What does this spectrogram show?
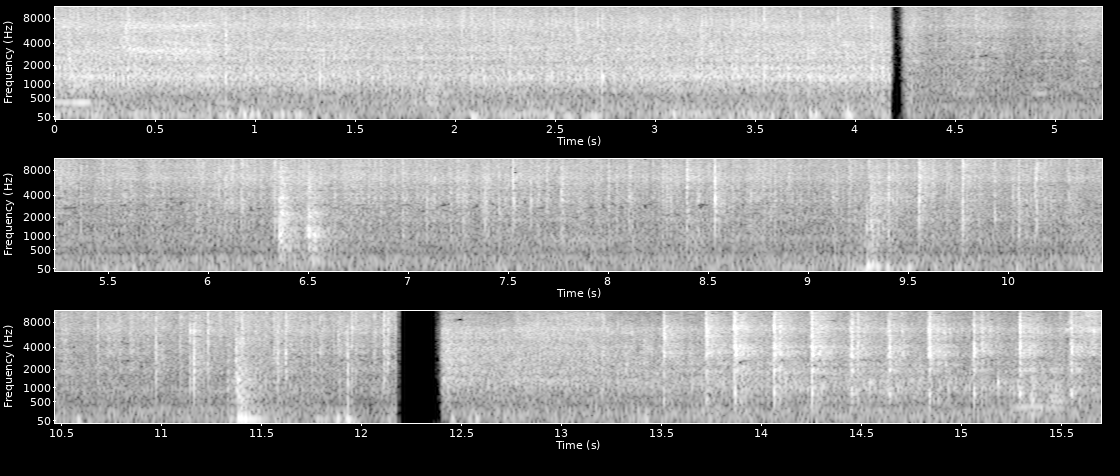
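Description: Food frying in a hot non-stick pan. First, fresh spinach gives a loud, steady sizzle. After a sudden drop comes the quieter sizzle of diced sausage, with a few sharp knocks, and near the end beaten eggs poured into the pan crackle with rapid pops.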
